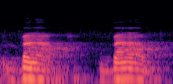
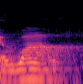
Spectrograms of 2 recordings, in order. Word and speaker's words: vav: And look at the word there, the word and teach me there is the word vav, or sometimes it say wow, it may pronounce wow or vav.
